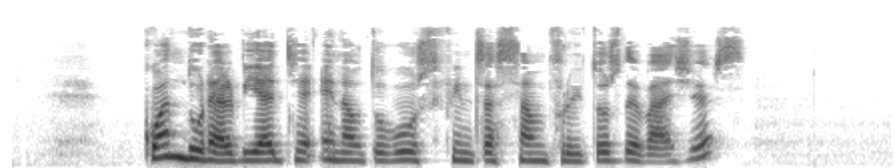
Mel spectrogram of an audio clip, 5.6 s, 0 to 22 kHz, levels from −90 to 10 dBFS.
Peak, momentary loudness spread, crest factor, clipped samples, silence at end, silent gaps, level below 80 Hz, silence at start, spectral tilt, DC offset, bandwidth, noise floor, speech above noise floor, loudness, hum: -2 dBFS; 11 LU; 20 dB; under 0.1%; 0.95 s; none; -76 dBFS; 0.9 s; -4 dB/octave; under 0.1%; 11.5 kHz; -74 dBFS; 53 dB; -21 LUFS; none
